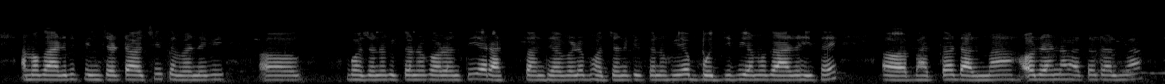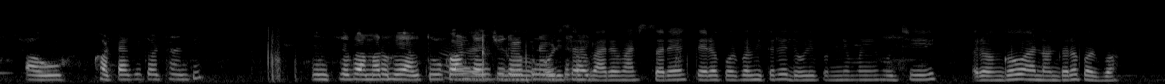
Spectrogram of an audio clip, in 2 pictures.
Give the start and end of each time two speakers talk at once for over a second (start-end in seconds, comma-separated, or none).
16.2-17.6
